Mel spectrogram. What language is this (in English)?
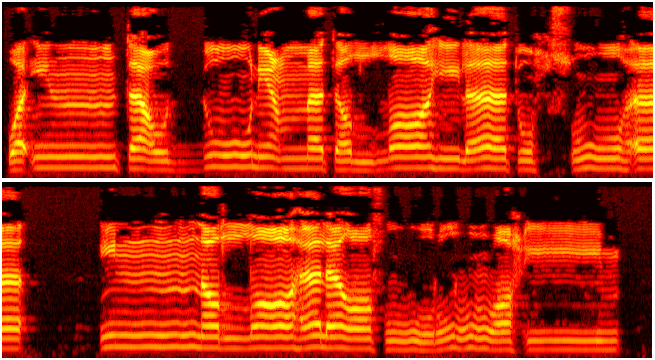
Arabic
